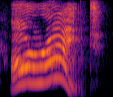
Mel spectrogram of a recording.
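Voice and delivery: high, loud announcer call; announcer flourish. Real, not acted. Reader announcing the chapter to the audience, high and loud. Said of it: "announcing the chapter".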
